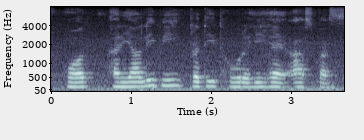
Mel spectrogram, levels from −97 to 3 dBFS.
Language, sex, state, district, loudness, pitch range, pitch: Hindi, male, Uttar Pradesh, Etah, -19 LUFS, 160-175 Hz, 160 Hz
